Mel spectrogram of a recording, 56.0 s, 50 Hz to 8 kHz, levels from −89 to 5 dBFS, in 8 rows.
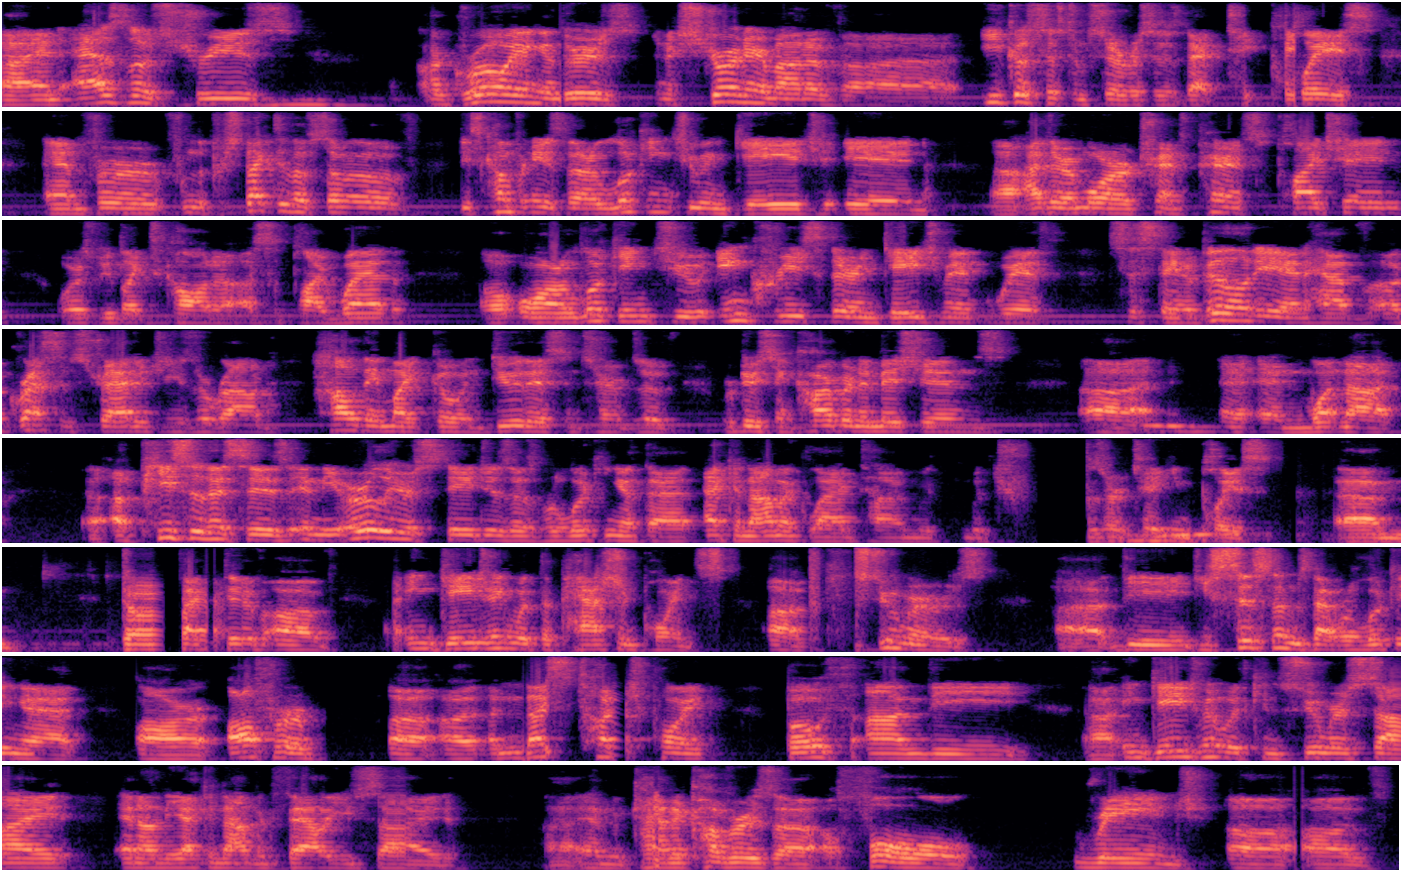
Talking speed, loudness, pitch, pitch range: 170 wpm, -19 LUFS, 135 Hz, 125-155 Hz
